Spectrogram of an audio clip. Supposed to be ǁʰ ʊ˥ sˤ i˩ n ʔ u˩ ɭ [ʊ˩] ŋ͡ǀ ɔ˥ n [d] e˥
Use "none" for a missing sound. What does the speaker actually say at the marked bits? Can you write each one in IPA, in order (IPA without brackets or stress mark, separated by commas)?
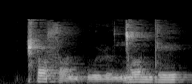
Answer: ʊ˩, d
